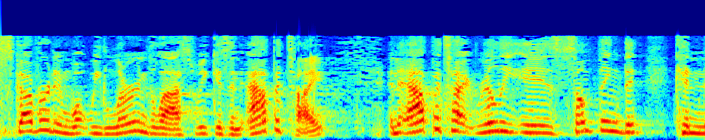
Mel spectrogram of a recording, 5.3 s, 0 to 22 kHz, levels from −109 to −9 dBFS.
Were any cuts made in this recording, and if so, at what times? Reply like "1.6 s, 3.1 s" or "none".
none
